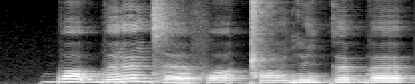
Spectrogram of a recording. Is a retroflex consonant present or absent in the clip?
absent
